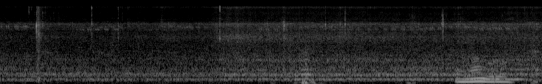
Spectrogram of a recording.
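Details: A steady drone from honey bees as people gather natural honey from a comb in the wild, with a brief lower rumble near the end and faint clicks.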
